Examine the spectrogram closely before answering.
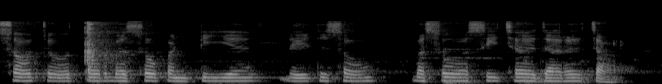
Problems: none marked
